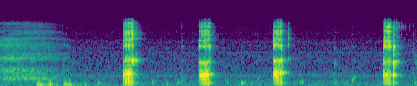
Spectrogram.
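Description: Four short, sharp burps in quick succession after a few soft sounds. Rapid repeated burping.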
